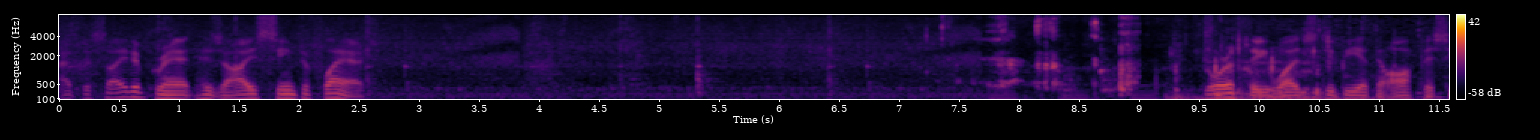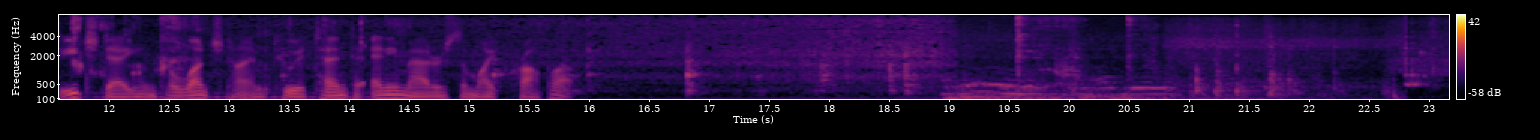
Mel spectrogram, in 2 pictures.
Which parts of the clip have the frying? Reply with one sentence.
You can hear the frying from 0.0 to 23.1 s.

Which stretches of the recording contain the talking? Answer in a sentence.
The talking can be heard from 0.0 to 2.6 s and from 9.6 to 15.9 s.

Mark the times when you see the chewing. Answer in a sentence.
You can hear the chewing from 7.2 to 14.7 s.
